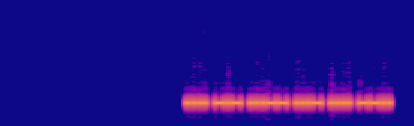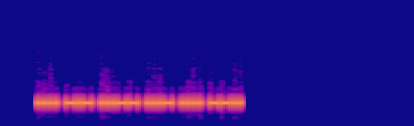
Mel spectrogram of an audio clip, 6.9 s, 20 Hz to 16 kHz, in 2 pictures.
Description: Morse code, heard as a keyed tone, about 50 wpm, 700 Hz. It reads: HK3VHZ HK3VHZ
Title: DXCC-100 Call Signs - 6 Characters - Repeated 2x - 50wpm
